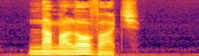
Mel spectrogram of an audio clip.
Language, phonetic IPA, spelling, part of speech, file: Polish, [ˌnãmaˈlɔvat͡ɕ], namalować, verb, Pl-namalować.ogg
